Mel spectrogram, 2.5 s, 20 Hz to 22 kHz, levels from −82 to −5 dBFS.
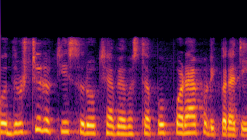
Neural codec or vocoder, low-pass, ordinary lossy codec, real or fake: codec, 16 kHz, 0.8 kbps, ZipCodec; 7.2 kHz; none; fake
